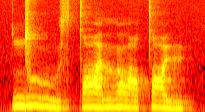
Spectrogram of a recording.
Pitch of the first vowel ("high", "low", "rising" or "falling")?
falling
